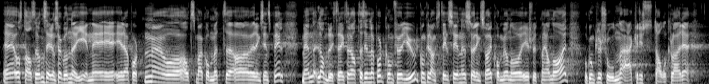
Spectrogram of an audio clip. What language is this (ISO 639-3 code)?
nor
